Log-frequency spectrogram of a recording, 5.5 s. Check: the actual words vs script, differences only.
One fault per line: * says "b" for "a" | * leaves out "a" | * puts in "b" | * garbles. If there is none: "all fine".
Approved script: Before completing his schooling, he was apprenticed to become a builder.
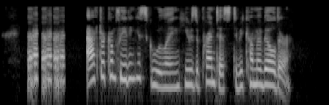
* says "After" for "Before"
